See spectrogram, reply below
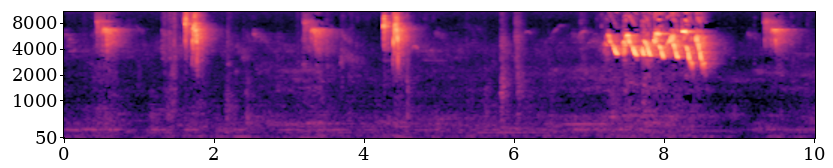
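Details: Double-collared seedeater (coleiro) singing the 'mexida do grego' song style: scattered short, very high sharp chirps, then a rapid buzzy trill of zigzagging notes lasting about a second and a half, followed by one more chirp.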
